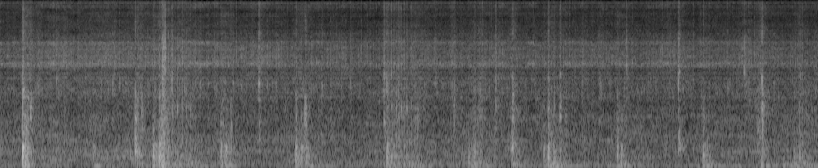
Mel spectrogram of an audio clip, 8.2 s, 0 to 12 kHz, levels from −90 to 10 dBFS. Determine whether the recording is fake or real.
fake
